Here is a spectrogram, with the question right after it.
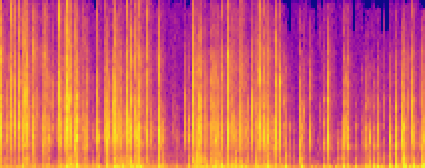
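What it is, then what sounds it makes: Cardboard pencil box with plastic window. Long nails tap quickly on the plastic window and cardboard sides of a cardboard pencil box. The result is a dense run of short, bright, dry clicks with almost no ring, briefly thinning out near the middle before the tapping picks up again.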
